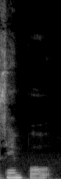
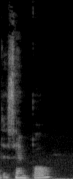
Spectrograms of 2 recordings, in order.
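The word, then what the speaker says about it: Sempo: So Japanese name has two types of reading style, and one way is a Chune, and the other way is a Senpo, which a bit similar to the Chinese pronunciation, because the Japanese character coming from China.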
